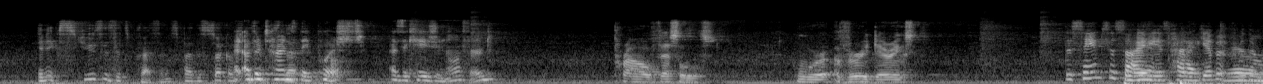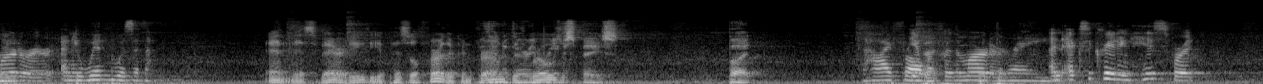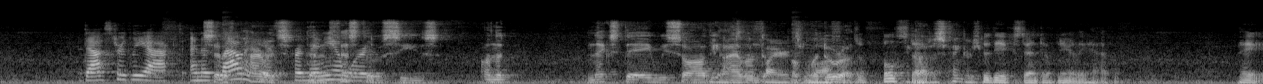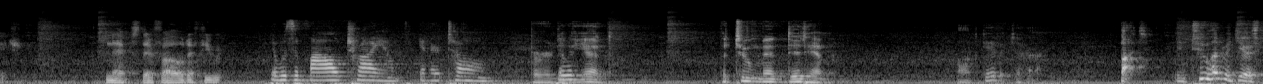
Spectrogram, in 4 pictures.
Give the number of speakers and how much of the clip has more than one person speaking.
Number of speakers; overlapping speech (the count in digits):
7, about 23%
